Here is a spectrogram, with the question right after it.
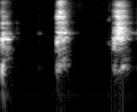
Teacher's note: Vous pouvez faire p, t, k, ça ne fait pas vibrer les cordes vocales, on ne sent pas de vibration dans la gorge quand on touche. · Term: consonnes dures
